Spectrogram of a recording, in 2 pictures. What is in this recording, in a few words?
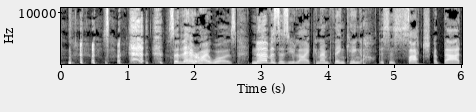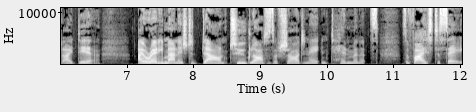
Audiobook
